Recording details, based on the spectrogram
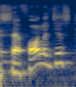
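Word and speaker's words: psephologist: शब्द का उच्चारण है सेफोलॉजिस्ट। इसमें शुरुआती पी साइलेंट रहता है।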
